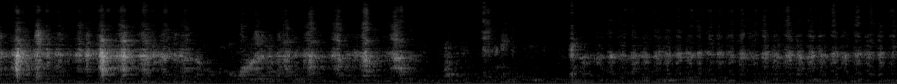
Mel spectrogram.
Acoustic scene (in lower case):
restroom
